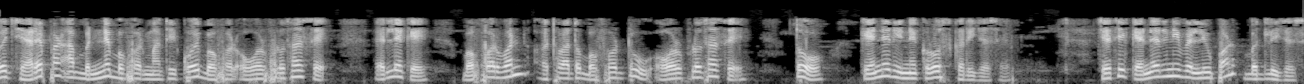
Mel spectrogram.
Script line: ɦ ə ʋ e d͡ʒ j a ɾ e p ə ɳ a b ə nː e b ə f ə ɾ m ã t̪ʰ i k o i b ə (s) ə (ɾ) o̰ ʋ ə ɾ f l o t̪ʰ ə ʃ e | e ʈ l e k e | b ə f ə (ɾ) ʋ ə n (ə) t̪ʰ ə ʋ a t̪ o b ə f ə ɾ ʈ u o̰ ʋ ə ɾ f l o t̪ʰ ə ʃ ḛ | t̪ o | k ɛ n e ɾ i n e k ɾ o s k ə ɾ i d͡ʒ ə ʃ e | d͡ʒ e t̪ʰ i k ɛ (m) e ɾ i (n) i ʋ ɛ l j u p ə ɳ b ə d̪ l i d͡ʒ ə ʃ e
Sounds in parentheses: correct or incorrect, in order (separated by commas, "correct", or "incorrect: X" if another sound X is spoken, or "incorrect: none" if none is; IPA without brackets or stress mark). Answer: incorrect: f, correct, correct, correct, incorrect: n, correct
